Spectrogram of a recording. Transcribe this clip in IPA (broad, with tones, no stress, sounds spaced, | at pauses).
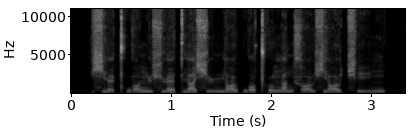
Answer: ɕ j ɛ̰˨˩ kʰ w ɑ˧˥ ŋ y˥˧ ɕ ɥ ɛ˥˧ t̪ j ä˥˩ ɕ y̰˨˩ m j ɑ˥˩ ʊ̯ p w ɔ˥ t̪ʰ ʊ˥ ŋ a˧˥ n x ɑ̰˨˩ ʊ̯ ɕ j ɑ˧˥ ʊ̯ t͡ɕʰ ḭ˨˩˦ ŋ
